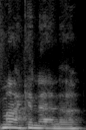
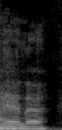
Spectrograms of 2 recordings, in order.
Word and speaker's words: McAnena: It's McAnena, but that's fine. McAnena. A bit like Macarena.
